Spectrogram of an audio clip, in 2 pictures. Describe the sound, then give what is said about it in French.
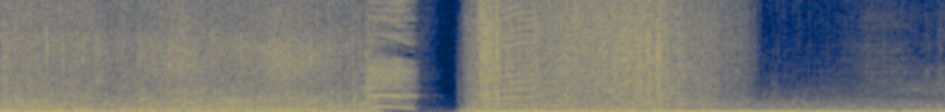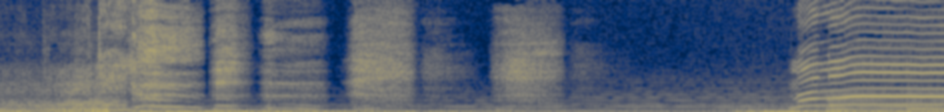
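Rough, stormy sea waves roar and surge in a dense, loud wash of surf and gusting wind, broken by a brief drop partway through, with music rising near the end. “La mer est démontée.”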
